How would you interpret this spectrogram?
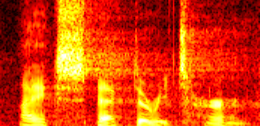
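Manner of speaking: low, soft, slow and weighty; solemn mentor. Retold or imitated. Mentor telling his student he expects a return, low and slow. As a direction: lay it down like a quiet charge.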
